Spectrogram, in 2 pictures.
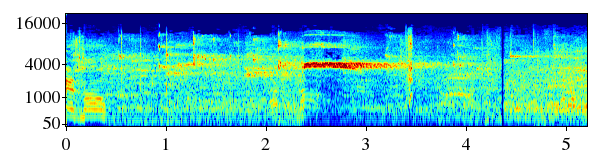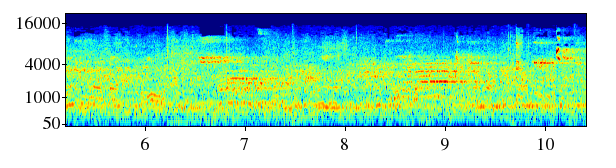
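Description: Basketball bouncing on a hardwood gym floor amid overlapping voices of players and spectators, echoing in a large hall. A short shrill tone sounds about two and a half seconds in.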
